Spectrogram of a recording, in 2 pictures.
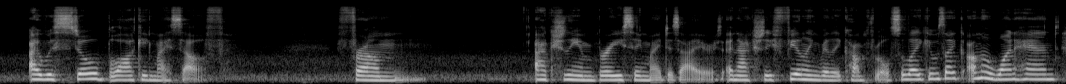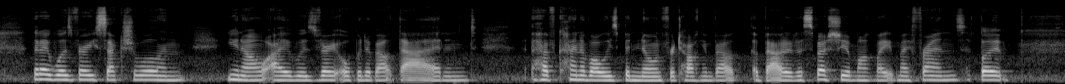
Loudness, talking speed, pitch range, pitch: -21 LUFS, 160 wpm, 195-220 Hz, 205 Hz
